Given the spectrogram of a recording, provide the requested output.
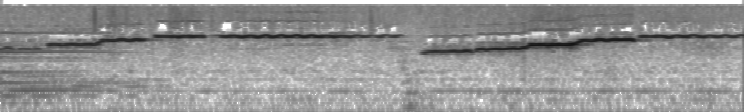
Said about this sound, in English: I can still hear him sometimes. I can still hear him whistling that tune. It's only in my mind, I know.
